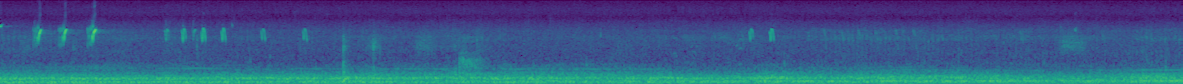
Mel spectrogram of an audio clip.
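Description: A songbird gives quick runs of high, thin chirps early on and a couple more later, all set over a constant low, rumbling background.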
